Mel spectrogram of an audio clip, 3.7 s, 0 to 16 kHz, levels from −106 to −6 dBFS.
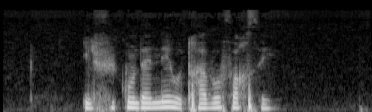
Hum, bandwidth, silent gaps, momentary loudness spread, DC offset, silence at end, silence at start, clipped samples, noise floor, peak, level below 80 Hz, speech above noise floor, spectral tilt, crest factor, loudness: none; 4 kHz; none; 11 LU; under 0.1%; 1 s; 0.85 s; under 0.1%; -78 dBFS; -10 dBFS; -50 dBFS; 52 dB; -11 dB/octave; 18 dB; -27 LUFS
